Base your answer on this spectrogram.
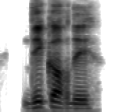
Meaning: to unrope (remove from a rope)
- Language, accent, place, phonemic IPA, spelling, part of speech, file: French, France, Lyon, /de.kɔʁ.de/, décorder, verb, LL-Q150 (fra)-décorder.wav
